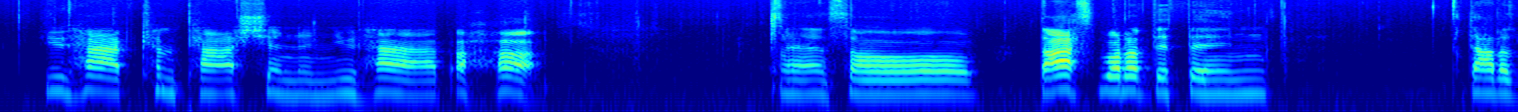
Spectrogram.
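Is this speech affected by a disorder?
Yes: profound deafness; hears vowels but not consonants, uses hearing aids, no vibration felt.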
